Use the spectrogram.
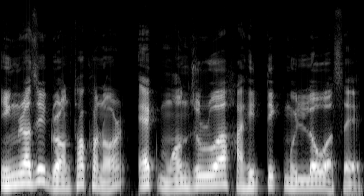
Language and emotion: Assamese, neutral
